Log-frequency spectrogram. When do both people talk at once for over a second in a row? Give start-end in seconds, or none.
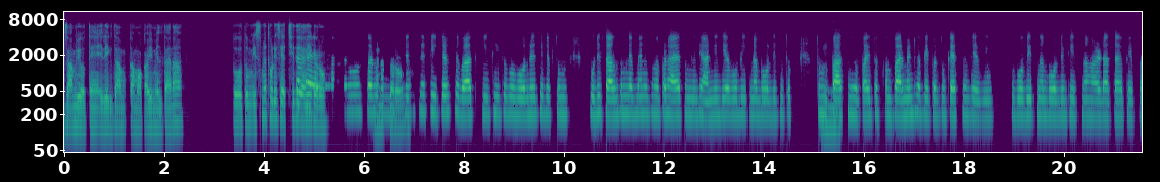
none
